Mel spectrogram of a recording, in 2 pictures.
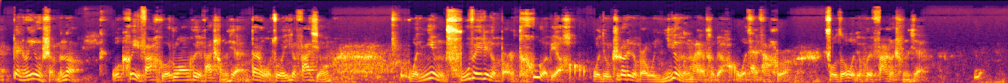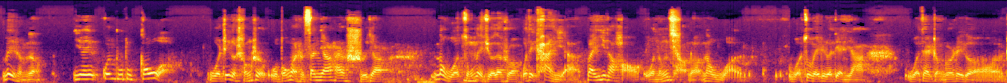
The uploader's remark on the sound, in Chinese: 本周加更一期直播节目，音质一般，多担待。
